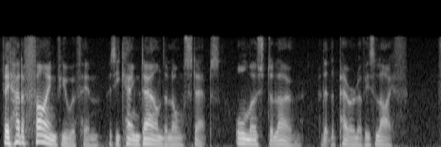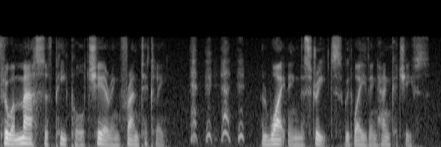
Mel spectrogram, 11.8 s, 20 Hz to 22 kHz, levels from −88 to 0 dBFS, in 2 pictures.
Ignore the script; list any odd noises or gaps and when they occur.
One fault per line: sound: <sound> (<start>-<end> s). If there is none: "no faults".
sound: breath (8.4-9.2 s)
